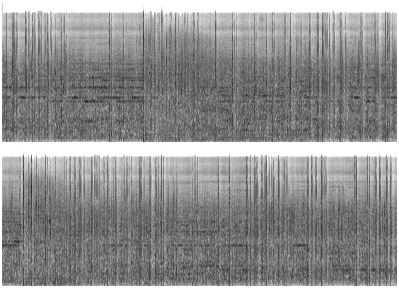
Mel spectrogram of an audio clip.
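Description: Aerial fireworks display: a dense, continuous run of shell bursts and crackling, with music playing underneath.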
